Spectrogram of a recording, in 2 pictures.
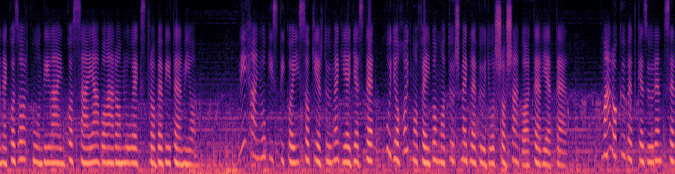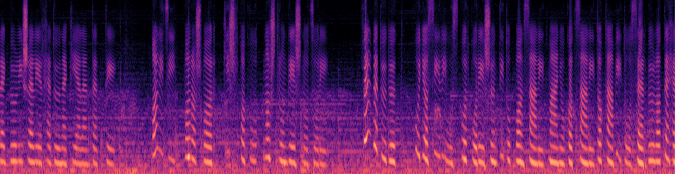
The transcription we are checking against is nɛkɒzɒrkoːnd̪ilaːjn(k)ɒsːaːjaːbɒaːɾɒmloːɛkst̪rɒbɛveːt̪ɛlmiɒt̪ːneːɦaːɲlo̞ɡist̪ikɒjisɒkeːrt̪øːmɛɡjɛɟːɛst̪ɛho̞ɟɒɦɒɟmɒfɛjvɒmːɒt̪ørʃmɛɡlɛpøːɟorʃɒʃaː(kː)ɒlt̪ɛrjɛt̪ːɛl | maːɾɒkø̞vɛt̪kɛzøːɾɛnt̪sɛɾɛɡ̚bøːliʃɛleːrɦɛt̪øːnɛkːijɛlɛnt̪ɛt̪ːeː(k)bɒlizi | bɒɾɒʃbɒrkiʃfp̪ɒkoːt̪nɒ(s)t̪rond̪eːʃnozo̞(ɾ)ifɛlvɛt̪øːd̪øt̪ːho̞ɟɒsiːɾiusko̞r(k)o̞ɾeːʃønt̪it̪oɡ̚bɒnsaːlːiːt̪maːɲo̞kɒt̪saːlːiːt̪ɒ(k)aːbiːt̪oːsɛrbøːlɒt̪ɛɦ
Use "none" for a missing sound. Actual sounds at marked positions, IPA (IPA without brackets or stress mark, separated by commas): k, ɡː, k, ʃ, ɾ, p, k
